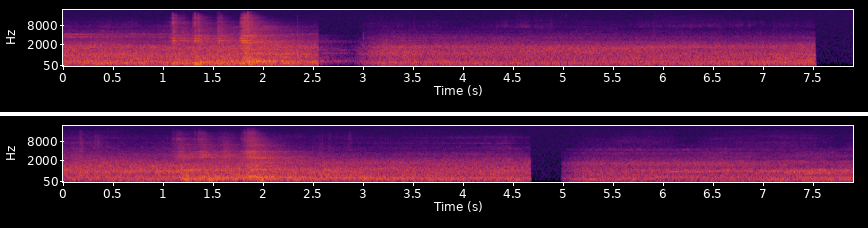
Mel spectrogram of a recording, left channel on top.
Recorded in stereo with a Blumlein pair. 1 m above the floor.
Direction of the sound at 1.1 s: 55° left.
